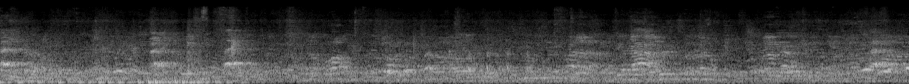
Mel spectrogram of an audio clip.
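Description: Pool balls click together on a table.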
